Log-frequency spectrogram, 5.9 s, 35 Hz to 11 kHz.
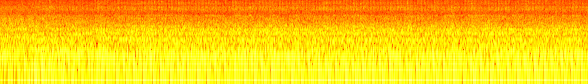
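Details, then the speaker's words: Wen Power Pro 3500 watt generator revived after 15+ years unused, loaded to 3,050 watts at 58 hertz: steady engine drone holding pitch under heavy electrical load, no hunting or surging; runs healthy. "Okay, that's 3,050 watts right there. 58 hertz."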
